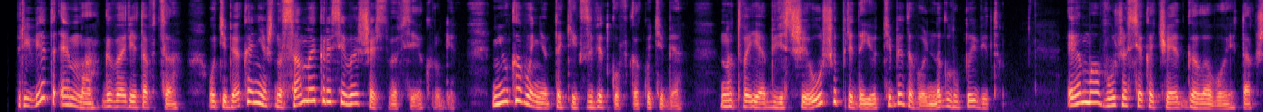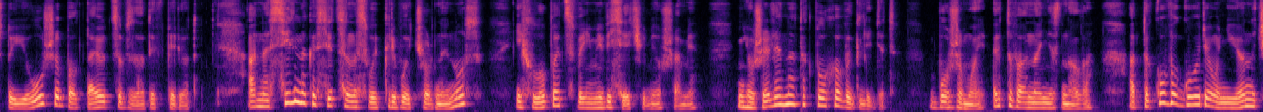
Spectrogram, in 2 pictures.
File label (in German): russisch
